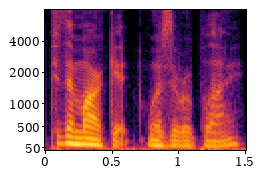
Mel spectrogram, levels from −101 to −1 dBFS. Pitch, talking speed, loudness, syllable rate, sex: 110 Hz, 240 wpm, -19 LUFS, 6.1 syllables/s, male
